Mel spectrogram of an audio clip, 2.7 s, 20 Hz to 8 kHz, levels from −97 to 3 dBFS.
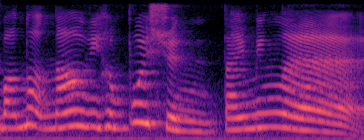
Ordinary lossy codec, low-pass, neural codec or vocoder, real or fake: none; 7.2 kHz; none; real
